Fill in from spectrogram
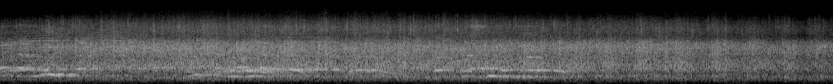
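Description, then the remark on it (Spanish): Steady, sustained applause for Jesus from a large audience, a dense wash of clapping that holds at an even loudness for several seconds with faint voices mixed in underneath. “Un aplauso a Jesús.”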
